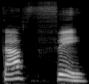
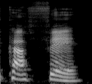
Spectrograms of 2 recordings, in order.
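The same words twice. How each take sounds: First: "café" ending in closed ê, "cafê"; Spanish "café", final E closed and set apart. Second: "café" ending in open é; the non-Spanish "café", with open final E. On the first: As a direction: say "café" with the last E narrow. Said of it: "É sempre fechado". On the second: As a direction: say "café" the Portuguese way, E wide open. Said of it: "porque esse som de E, ele não existe". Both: Shown as a demonstration.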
